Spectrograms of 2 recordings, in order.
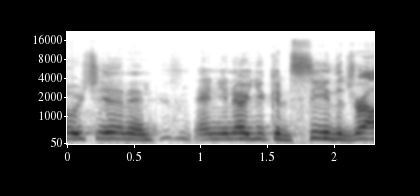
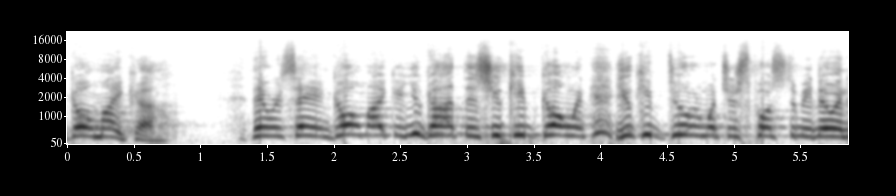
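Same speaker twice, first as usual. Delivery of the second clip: higher cheering chant; class cheering; 6 semitones higher than usual. Retold or imitated. Classmates cheering their friend through the last seconds. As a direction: cheer him on like a crowd. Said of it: "They said".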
